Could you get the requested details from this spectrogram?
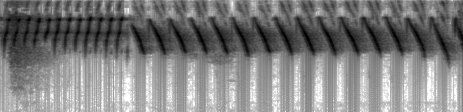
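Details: Canary rolling song used to coax other canaries into singing, opening with a rapid high trill then steady repeated downslurred whistled notes about five per second, clear and loud.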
